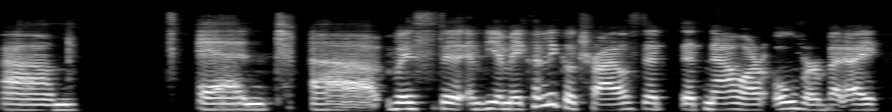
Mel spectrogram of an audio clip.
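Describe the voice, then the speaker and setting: A middle-aged woman from the Republic, a therapist answering interview questions in a thoughtful, halting way with many fillers and repeated words. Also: deep voice, fairly even intonation, creaky. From Czech Republic. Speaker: therapist guest. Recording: dull lo-fi sound.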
